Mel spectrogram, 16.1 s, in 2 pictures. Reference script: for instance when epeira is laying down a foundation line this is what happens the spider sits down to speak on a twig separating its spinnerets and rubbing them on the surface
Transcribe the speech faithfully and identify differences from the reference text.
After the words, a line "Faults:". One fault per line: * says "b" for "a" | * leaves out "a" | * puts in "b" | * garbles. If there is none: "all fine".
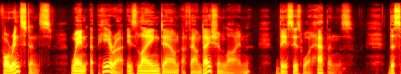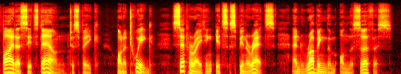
for instance when epeira is laying down a foundation line this is what happens the spider sits down to speak on a twig separating its spinnerets and rubbing them on the surface
Faults:
all fine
